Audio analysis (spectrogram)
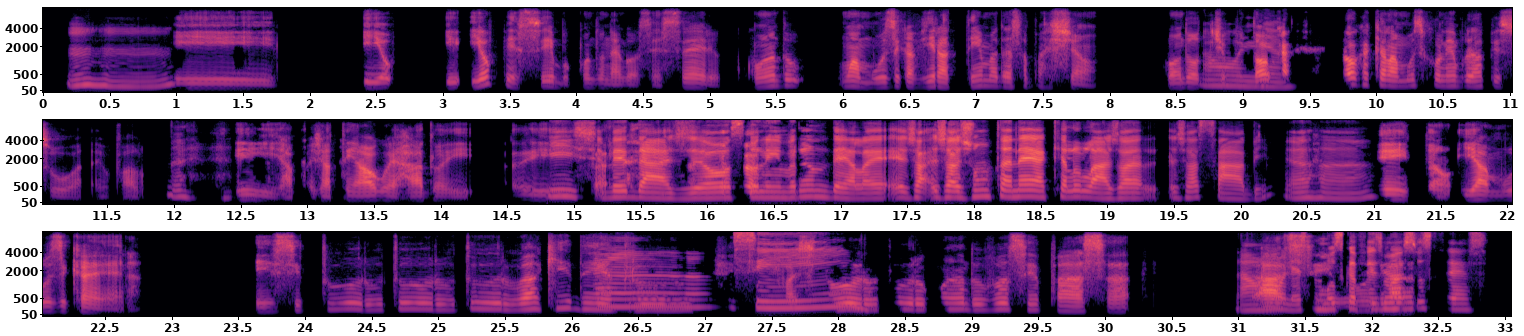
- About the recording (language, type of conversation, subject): Portuguese, podcast, O que faz você sentir que uma música é sua?
- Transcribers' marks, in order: laugh; laugh; singing: "Esse turu turu turu aqui … o seu olhar"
